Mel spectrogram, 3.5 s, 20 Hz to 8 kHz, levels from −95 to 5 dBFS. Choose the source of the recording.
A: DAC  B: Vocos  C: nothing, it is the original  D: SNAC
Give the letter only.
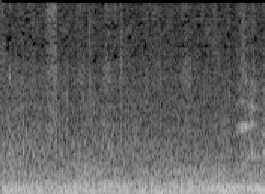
B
